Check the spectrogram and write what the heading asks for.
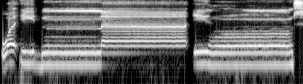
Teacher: মদের হরফের উপরে মোটা চিহ্ন, বামে হামজা, মধ্যে মুত্তাসিল, চার আলিফ টানিয়া পড়িতে হয়, তাই এই শিনকে চার আলিফ টেনে পড়ব।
